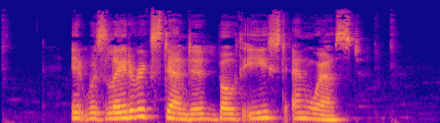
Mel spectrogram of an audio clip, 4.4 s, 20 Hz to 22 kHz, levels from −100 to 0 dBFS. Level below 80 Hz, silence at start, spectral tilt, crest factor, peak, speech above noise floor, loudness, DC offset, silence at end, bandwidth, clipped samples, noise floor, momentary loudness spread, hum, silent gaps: -56 dBFS; 0.75 s; -4.5 dB/octave; 16 dB; -4 dBFS; 51 dB; -20 LUFS; under 0.1%; 0.8 s; 15.5 kHz; under 0.1%; -71 dBFS; 7 LU; none; none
